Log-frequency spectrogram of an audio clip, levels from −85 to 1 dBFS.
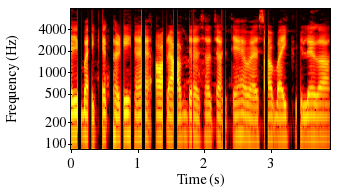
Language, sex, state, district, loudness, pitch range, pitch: Hindi, male, Chhattisgarh, Bilaspur, -21 LUFS, 120-130 Hz, 125 Hz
